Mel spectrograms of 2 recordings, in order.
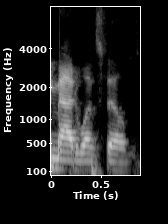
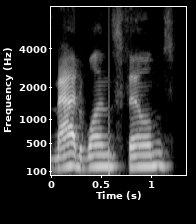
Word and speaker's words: Mad Ones Films: So that one is the Mad Ones Films, but otherwise it's Mad Ones Films, not Madone's Films, like I've heard a couple people pronounce it.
